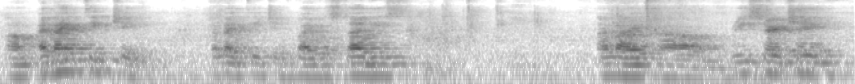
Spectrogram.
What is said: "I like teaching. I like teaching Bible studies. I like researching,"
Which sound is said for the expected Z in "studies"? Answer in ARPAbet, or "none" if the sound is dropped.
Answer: S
